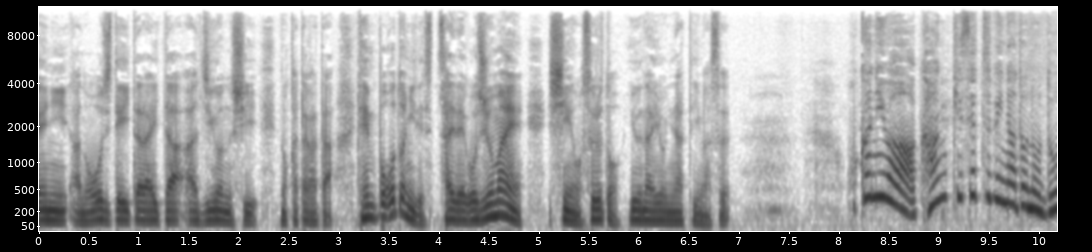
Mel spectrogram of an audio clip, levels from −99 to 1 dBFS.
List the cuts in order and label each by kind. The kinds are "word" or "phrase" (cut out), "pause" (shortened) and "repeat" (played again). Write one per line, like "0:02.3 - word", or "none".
0:03.9 - word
